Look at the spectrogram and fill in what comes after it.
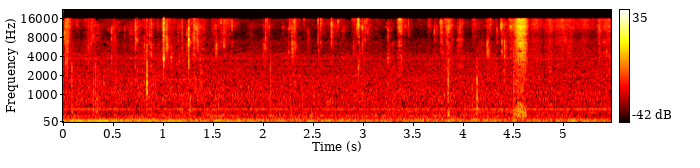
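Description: Close-up chewing and sucking on spicy chicken feet, with many small wet clicks. A low rumble and a faint steady hum run underneath.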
